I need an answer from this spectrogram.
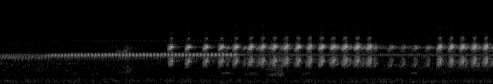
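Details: Night pond in north-east Italy, mid-April: a steady mole cricket trill leads into loud rapid tree frog croak series, pulses packed several per second, a second frog answering at the end over the continuous insect drone.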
